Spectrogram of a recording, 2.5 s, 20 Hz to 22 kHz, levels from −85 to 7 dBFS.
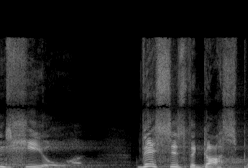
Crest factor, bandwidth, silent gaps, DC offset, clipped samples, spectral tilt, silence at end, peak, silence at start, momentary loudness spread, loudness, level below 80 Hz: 18 dB; 17.5 kHz; none; under 0.1%; under 0.1%; -3.5 dB/octave; 0 s; -12 dBFS; 0 s; 16 LU; -27 LUFS; -78 dBFS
